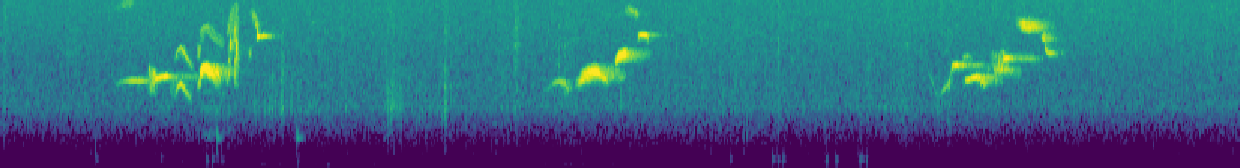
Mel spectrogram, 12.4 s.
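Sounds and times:
Eurasian blackbird singing: 1.2 - 2.8, 5.5 - 6.6, 9.3 - 10.6.

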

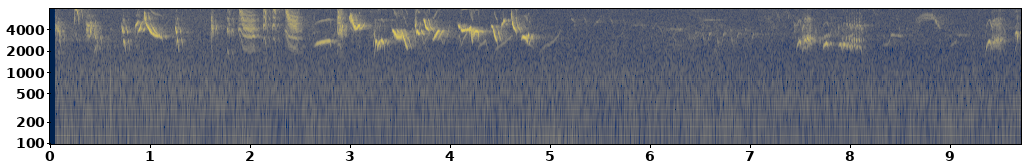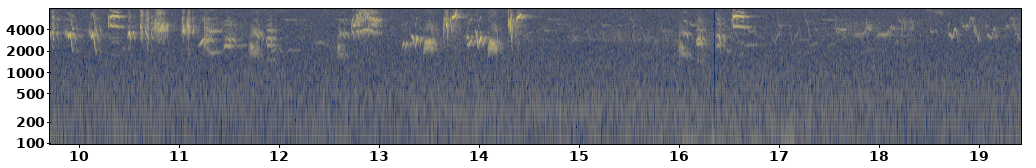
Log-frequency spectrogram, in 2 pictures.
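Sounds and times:
Eurasian blackcap song: 0.1 - 19.4.

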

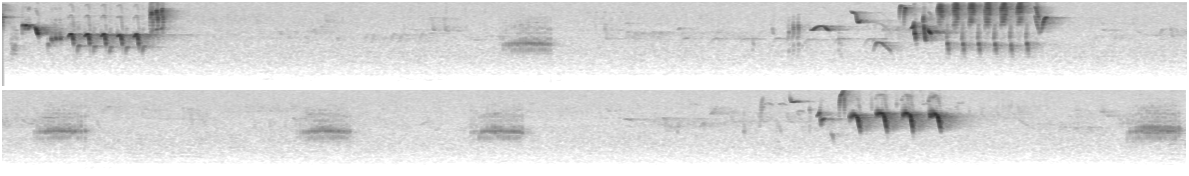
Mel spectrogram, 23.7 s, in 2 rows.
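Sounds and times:
common nightingale Luscinia megarhynchos song: 0.0 - 2.0, 2.7 - 13.1, 18.0 - 23.6.

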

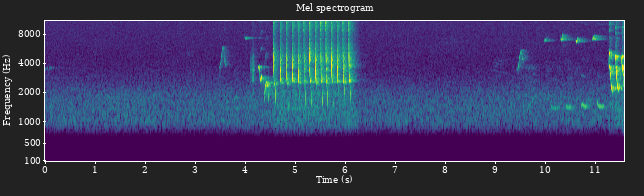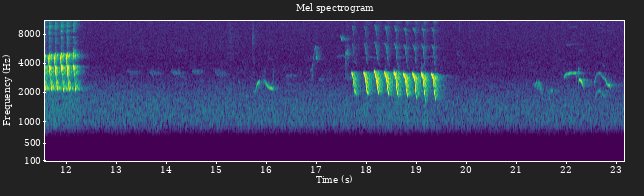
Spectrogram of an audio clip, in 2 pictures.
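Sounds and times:
common nightingale song: 2.8 - 6.4, 8.9 - 12.5, 13.1 - 20.0, 21.3 - 23.1.

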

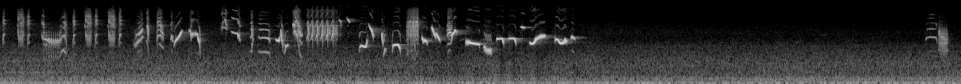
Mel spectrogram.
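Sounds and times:
Eurasian blackcap Sylvia atricapilla warbling: 0.0 - 5.9, 9.2 - 9.6.

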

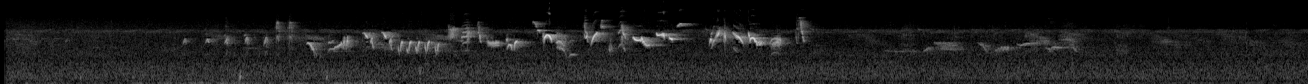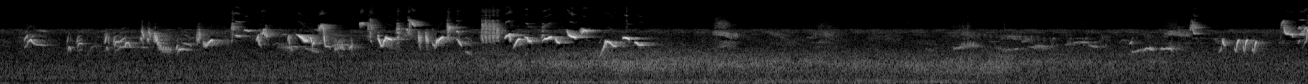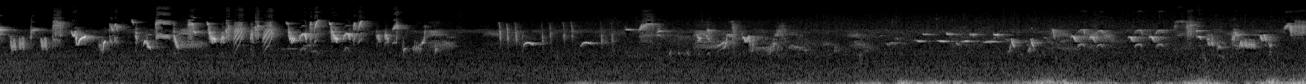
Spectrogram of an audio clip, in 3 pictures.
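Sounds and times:
Eurasian blackcap song: 1.8 - 8.2, 13.3 - 19.6, 22.6 - 39.2.

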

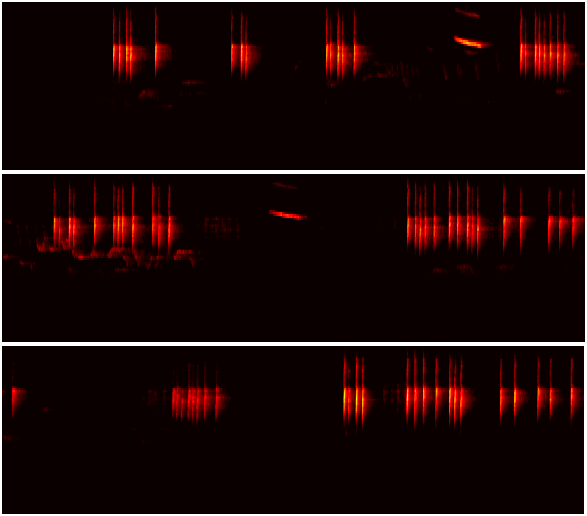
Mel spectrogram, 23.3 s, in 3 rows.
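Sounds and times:
European robin singing: 0.9 - 23.2.

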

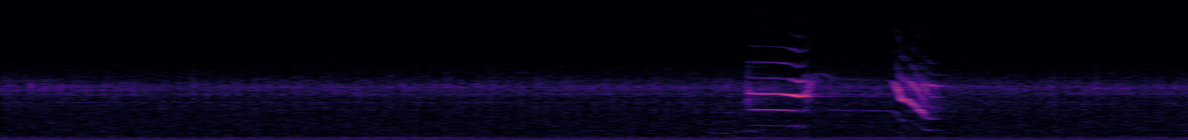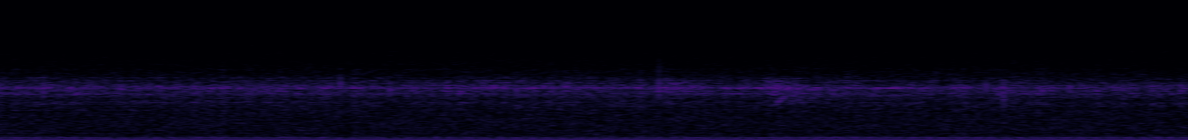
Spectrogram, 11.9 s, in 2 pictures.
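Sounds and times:
electrical hum: 0.0 - 11.8
orca calls underwater: 3.6 - 4.8.

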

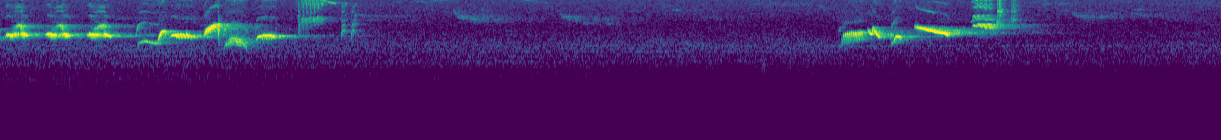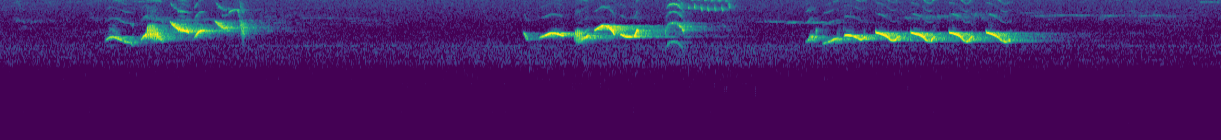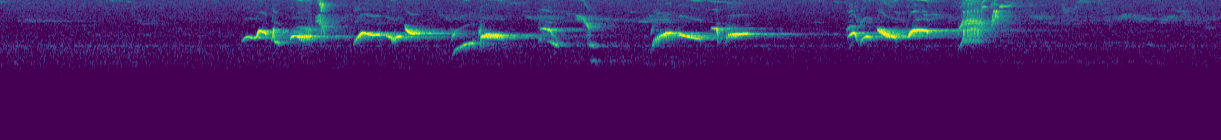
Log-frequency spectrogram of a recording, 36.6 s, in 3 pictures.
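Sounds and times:
common blackbird singing: 0.0 - 3.8, 8.4 - 11.0, 13.2 - 15.0, 17.4 - 24.0, 26.8 - 36.4.

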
